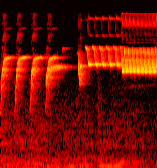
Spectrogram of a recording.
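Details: Pet canary singing in duet: four loud, evenly repeated downward-sweeping notes, a short pause, then a rapid, very high, buzzing trill that carries on to the end.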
